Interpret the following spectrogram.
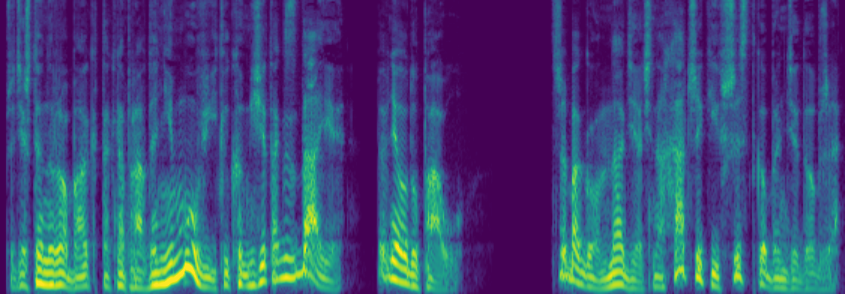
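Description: A storyteller voicing a bewildered, flustered male angler from a storybook, muttering to himself and trying to stay calm. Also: medium pitch, normal speed, gravelly, slightly rough, no room sound, clean studio sound, full character voice. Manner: muttering, self-soothing.

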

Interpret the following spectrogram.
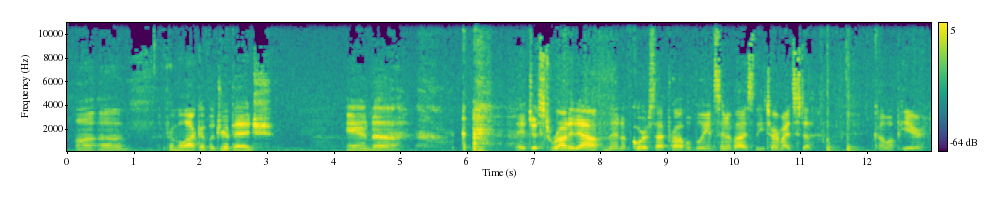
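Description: A man in his thirties chatting casually as he explains repair work outdoors, halting and joking as he goes. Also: low-pitched, level tone. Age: 30s. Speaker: vlog host doing barn renovation. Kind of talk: casual chat while working, explaining repairs. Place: outdoors beside a metal barn. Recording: noisy outdoor camera audio.

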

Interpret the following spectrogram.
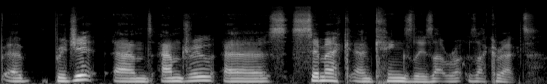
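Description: A man's voice: on the high side, measured pace, no echo. Scouse man hosting a podcast, dry sound. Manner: rambling, many restarts and fillers. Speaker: podcast host. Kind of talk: casual interview chat.

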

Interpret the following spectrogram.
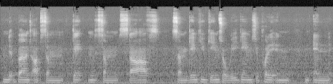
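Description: A young man giving a casual channel update as a gaming video creator, halting and often repeating his phrases, on a built-in computer microphone. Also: fairly low pitch, flat delivery, noisy background. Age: young adult.

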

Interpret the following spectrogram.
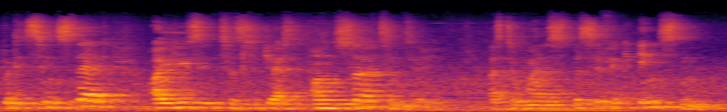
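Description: A middle-aged man lectures to a class, stumbling over restarts and fillers as he works through his ideas. He is picked up from across a very echoey room, and a clear hum of room noise sits under his voice. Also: fairly high pitch. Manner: halting, many restarts and fillers. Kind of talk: academic lecture. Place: classroom with a screen, indoors. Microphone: far camera. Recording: echoey room, far from the camera mic.

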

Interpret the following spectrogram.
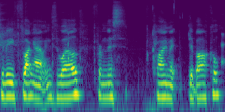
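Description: A man's voice: mid-range voice, little pitch movement, a little fast, darkish tone. A man hosting a casual political chat in a small studio, wry and joking as he asks the panel questions. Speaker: host. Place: small studio with leather armchairs.

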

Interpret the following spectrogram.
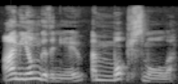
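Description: A woman's voice: medium pitch, sing-song, measured pace. A woman voicing a hot-tempered but caring young English boy, an older brother in a storybook, with a childish manner. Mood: indignant, furious.

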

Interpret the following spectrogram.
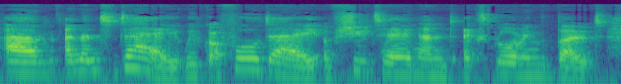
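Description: A woman's voice: medium pitch, moderate pace, a little hiss or hum, low-quality recording. A woman in her forties chatting casually to camera as a travel vlogger, gushing with enthusiasm. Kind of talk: casual vlog chat to camera. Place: cruise ship decks, venues and cabin. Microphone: phone at arm's length. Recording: loud music and busy crowd behind.

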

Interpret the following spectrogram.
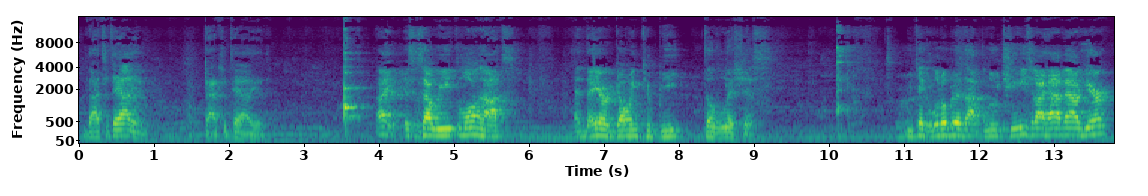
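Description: A man's voice: a little high, a little slow, pauses often, soft background music. Gushing middle-aged man cooking at home. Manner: enthusiastic, repeats catchphrases, sniffs and tastes food while talking. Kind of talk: casual cooking vlog. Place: home kitchen indoors, then outdoor deck at a grill. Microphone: handheld phone camera.

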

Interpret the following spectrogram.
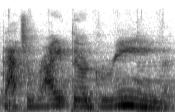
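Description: Lady librarian doing storytime for little kids, slow and animated, echoey room. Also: medium pitch, muffled recording, over music. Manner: animated, encouraging, addressing young children. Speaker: children's librarian and storytime host. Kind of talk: children's storytime read-aloud.

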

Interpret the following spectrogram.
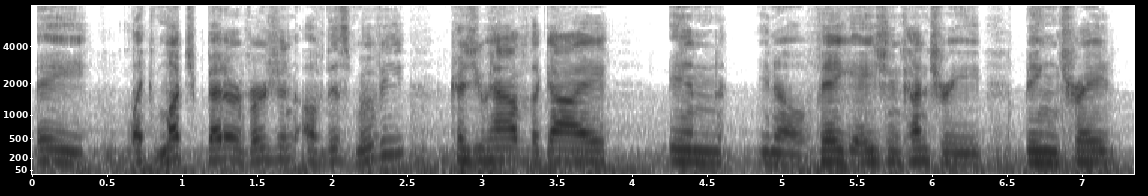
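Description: A man's voice: on the high side, steady tone, normal speed, noisy background. A man hosting a casual solo review podcast, rambling and thinking aloud with tentative digressions. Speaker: podcast host and film reviewer.

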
